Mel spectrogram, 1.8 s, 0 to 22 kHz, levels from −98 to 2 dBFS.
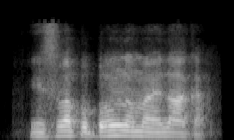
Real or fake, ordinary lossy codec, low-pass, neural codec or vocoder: fake; Opus, 24 kbps; 10.8 kHz; codec, 16 kHz in and 24 kHz out, 0.9 kbps, LongCat-Audio-Codec, fine tuned four codebook decoder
